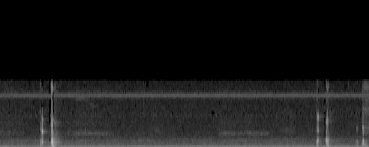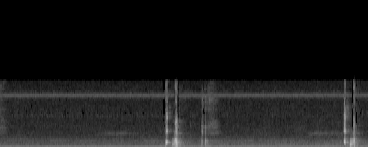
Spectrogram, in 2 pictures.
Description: eve has the hiccups and does all her other tricks at the same time!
